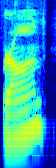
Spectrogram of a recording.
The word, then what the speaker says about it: Braun: Most Canadians or Americans would pronounce that Braun, and you're probably familiar with their radios and their shavers and kitchen appliances.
